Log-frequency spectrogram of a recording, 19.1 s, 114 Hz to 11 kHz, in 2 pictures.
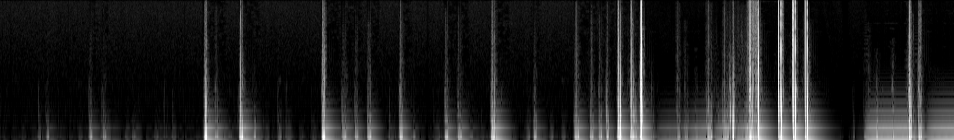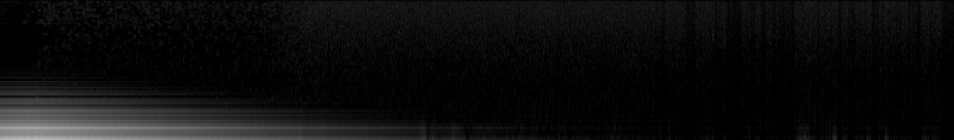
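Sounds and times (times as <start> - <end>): glitchy clicks and thumps: 5.8 - 9.4
low hum: 8.6 - 14.4.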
